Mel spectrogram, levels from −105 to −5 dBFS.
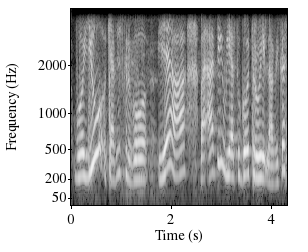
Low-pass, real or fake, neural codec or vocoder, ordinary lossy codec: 3.6 kHz; real; none; none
